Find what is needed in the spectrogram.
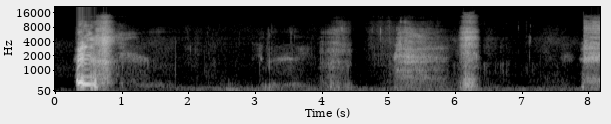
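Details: Adult female with a cold, clips from several days: a loud sneeze then quieter sniffs and further sneezes, deeper, wetter and hoarser as the cold takes hold.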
